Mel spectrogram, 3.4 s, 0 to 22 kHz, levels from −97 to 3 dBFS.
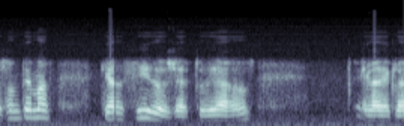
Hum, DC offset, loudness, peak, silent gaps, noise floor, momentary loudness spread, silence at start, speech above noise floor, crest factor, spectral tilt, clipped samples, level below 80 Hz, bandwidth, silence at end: none; under 0.1%; -18 LUFS; 0 dBFS; none; -47 dBFS; 18 LU; 0 s; 28 dB; 18 dB; -4.5 dB/octave; under 0.1%; -60 dBFS; 8.2 kHz; 0 s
